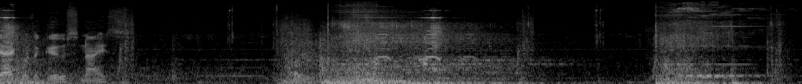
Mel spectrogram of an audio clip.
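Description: Goose card honking in the digital card game MTG Arena, a few nasal honks amid game chimes and effects, with someone talking over them.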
